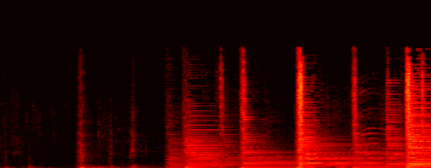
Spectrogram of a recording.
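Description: Acoustic guitars opening a song: a few soft plucked notes, then strummed chords come in louder about a second and a half in, with a steady strumming rhythm.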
